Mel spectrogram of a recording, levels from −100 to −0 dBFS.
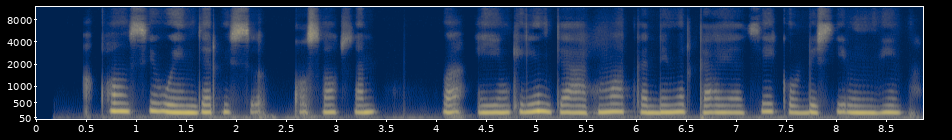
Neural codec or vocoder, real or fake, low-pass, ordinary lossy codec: codec, 24 kHz, 0.9 kbps, WavTokenizer, large speech release; fake; none; none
